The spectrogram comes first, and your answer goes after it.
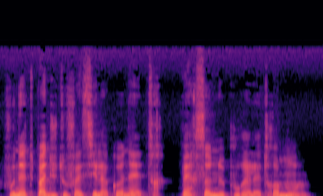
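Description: A woman reading a thoughtful young woman from an audiobook novel. She answers coolly and politely, guarded, in a middle-pitched voice. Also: expressive, brisk, lightly acted. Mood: reserved.

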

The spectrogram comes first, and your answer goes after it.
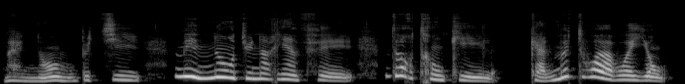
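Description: A woman reading aloud, voicing a gentle mother who soothes her sick child in a soft, coaxing way. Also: mid-range voice, big pitch swings, takes it slowly. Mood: soothing.

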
